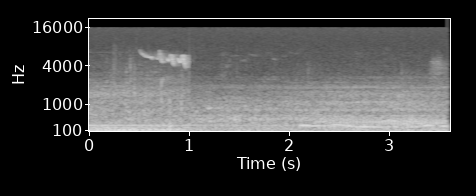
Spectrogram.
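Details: Male chestnut-bellied rock thrush: one short, high, fluttering trill lasting about half a second. A faint high note follows near the end, over a constant low rumbling background.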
